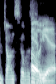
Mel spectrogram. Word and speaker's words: Jean Silva: I uh we we dispute on whether it's Jean Sila John Silva so you'll hear it go both ways um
